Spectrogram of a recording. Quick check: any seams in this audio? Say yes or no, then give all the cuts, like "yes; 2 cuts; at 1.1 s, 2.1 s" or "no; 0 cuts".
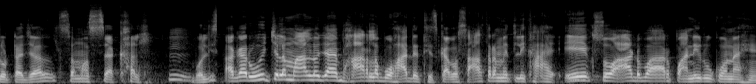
yes; 1 cut; at 2.2 s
